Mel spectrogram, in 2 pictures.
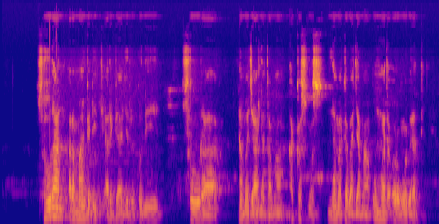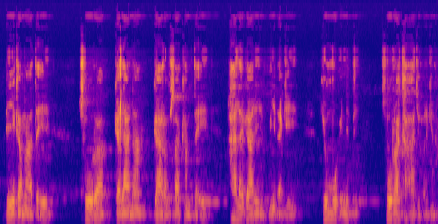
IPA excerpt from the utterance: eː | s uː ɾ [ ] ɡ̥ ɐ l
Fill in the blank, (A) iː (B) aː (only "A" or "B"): B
